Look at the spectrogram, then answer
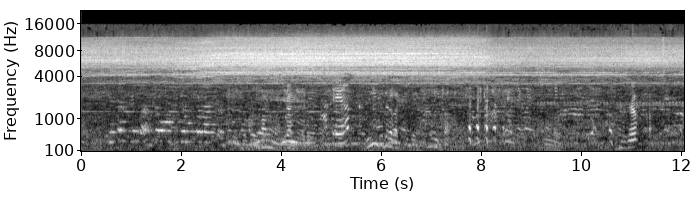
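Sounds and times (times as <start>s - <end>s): people talking: 0.0s - 12.0s
steady high-pitched hiss: 0.0s - 12.0s.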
